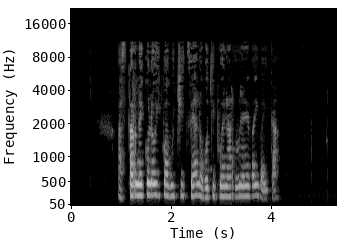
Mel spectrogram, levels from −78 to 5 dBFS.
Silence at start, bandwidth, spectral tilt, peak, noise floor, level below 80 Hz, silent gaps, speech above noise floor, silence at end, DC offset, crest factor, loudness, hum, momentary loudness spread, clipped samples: 0.95 s; 11.5 kHz; -4 dB/octave; -2 dBFS; -68 dBFS; -82 dBFS; none; 43 dB; 1.15 s; under 0.1%; 24 dB; -25 LUFS; none; 14 LU; under 0.1%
